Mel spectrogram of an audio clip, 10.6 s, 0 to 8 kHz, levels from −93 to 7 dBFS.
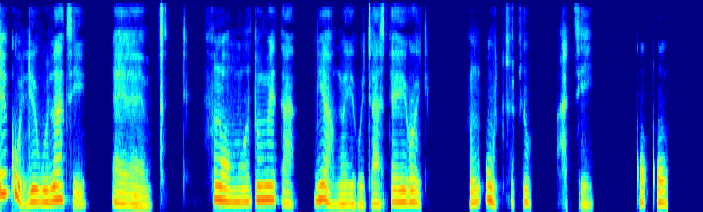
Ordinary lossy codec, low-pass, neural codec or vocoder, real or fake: AAC, 48 kbps; 7.2 kHz; codec, 16 kHz, 2 kbps, FunCodec, trained on LibriTTS, 25 frames a second; fake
